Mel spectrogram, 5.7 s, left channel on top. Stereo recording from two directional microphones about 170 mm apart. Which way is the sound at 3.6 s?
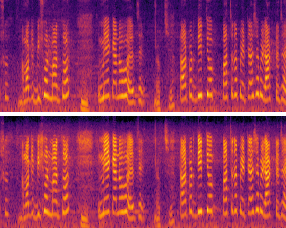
10° left (ahead or behind).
